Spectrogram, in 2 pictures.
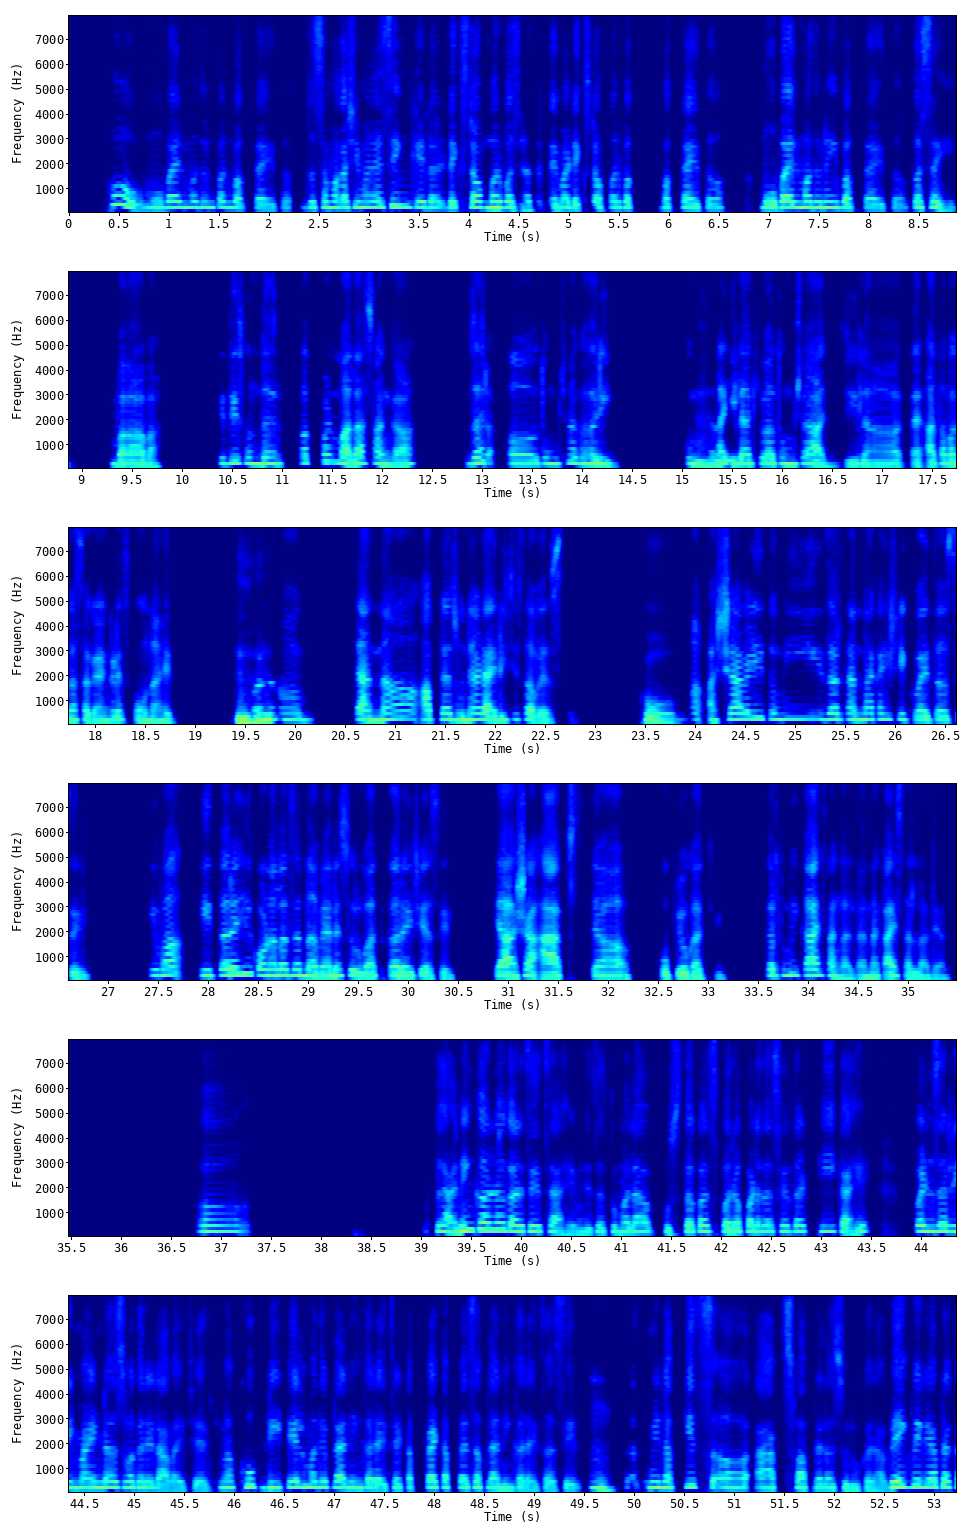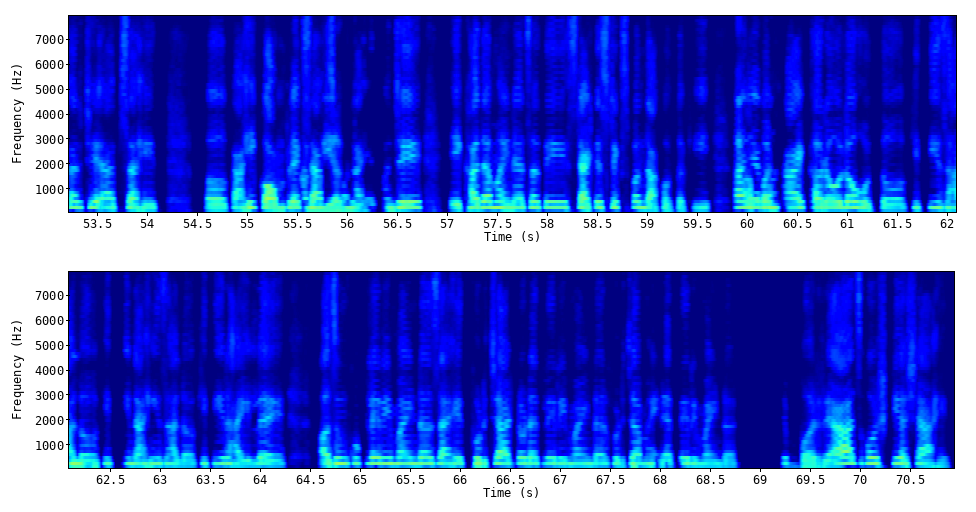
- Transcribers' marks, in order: in English: "सिंक"; in English: "डेक्सटॉपवर"; "डेस्कटॉपवर" said as "डेक्सटॉपवर"; in English: "सिंक"; other background noise; in English: "डेक्सटॉपवर"; "डेस्कटॉपवर" said as "डेक्सटॉपवर"; tapping; in English: "प्लॅनिंग"; in English: "रिमाइंडर्स"; in English: "प्लॅनिंग"; in English: "प्लॅनिंग"; in English: "स्टॅटिस्टिक्स"; in English: "रिमाइंडर्स"; in English: "रिमाइंडर"; in English: "रिमाइंडर"; stressed: "बऱ्याच"
- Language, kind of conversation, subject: Marathi, podcast, कुठल्या कामांची यादी तयार करण्याच्या अनुप्रयोगामुळे तुमचं काम अधिक सोपं झालं?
